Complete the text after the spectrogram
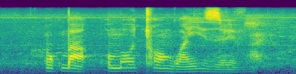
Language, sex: Xhosa, male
